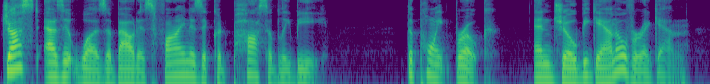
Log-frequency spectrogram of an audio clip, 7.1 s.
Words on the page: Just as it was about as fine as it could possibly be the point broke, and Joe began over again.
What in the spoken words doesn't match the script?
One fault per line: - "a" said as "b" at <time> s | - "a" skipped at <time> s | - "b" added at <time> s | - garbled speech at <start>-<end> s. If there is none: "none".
none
